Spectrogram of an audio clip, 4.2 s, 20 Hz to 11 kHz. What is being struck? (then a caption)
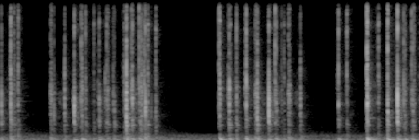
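Plastic mechanical keyboard. Both hands type with their fingertips on a full-size, backlit, white plastic Ducky One 2 mechanical keyboard with Cherry MX Brown switches and a hollow case, resting on a desk. The result is quick runs of bright, short, clacky keystrokes that stop dead, broken by brief pauses between bursts.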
